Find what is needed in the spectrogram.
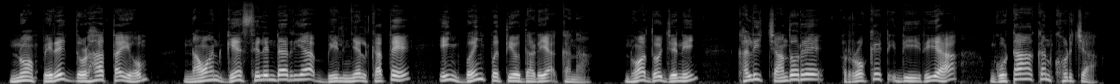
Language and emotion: Santali, surprised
